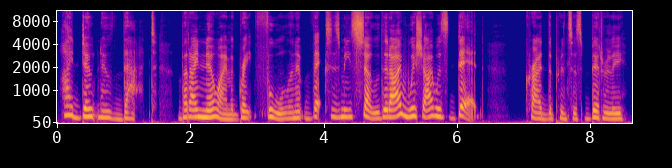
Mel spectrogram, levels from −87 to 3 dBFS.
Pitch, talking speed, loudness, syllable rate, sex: 190 Hz, 190 wpm, -19 LUFS, 4.3 syllables/s, female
